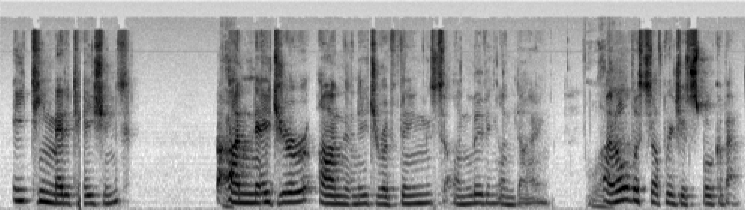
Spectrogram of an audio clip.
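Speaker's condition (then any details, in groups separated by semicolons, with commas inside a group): ALS; progressive, onset leg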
